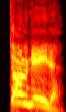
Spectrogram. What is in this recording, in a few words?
Sniper good job, fr; "Dans le mille !"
